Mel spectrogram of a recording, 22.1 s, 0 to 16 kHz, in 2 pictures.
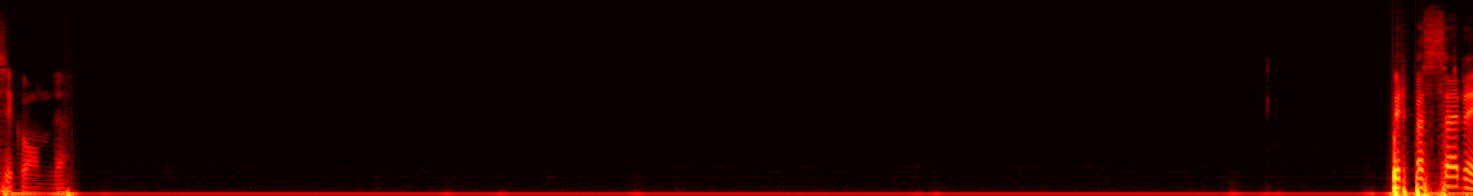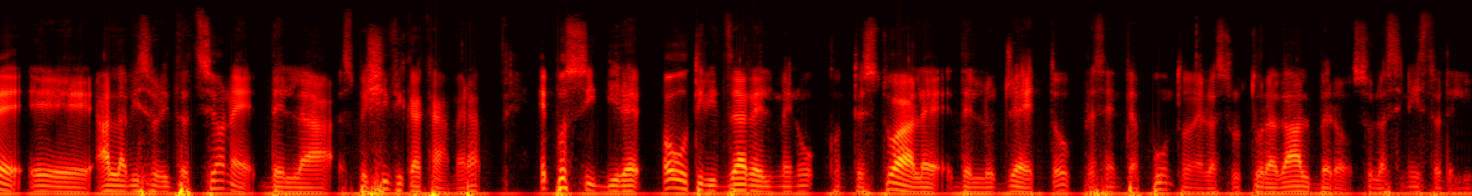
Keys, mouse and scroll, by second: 0.5 click, 1.9 click, 3.4-4.0 scroll down 4, 4.2 click, 4.9-5.6 scroll down 4, 6.1 right click, 7.0-7.8 scroll up 2, 7.8 scroll up 1, 8.4-9.6 middle drag.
